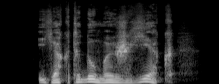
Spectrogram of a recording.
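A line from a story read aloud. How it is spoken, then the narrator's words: Whisper. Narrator (Belarusian): пачаў ён шэптам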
